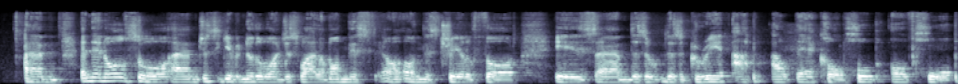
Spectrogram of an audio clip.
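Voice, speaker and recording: Over music in the background, a man with a Geordie accent speaks at a moderate pace and medium pitch with monotone, flat intonation. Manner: conversational, frequent fillers.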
